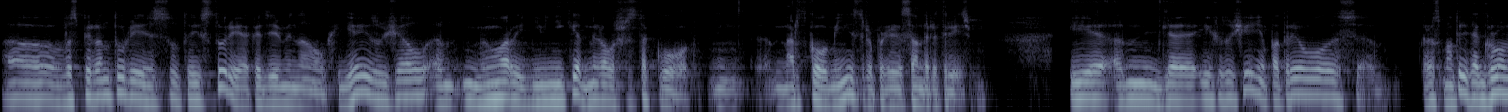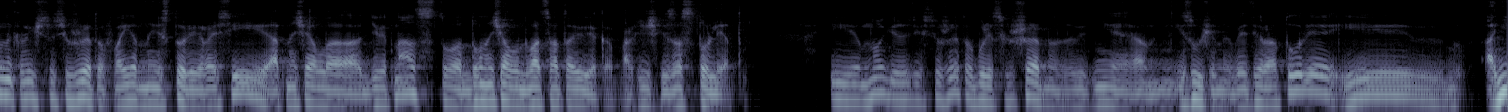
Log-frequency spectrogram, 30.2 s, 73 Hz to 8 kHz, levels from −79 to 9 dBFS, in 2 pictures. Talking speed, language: 105 wpm, Russian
